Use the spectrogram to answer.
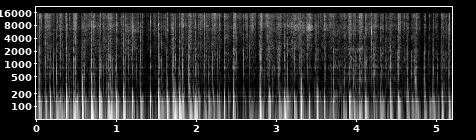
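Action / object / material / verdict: tap / nylon fabric bag / nylon fabric / none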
